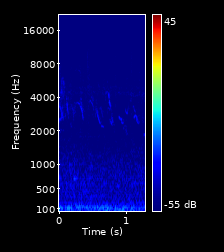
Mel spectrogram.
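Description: Chickens in a backyard chicken coop, a steady low murmur of soft clucking and fowl chatter with a few brief higher calls, continuous and fairly close, no talk.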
